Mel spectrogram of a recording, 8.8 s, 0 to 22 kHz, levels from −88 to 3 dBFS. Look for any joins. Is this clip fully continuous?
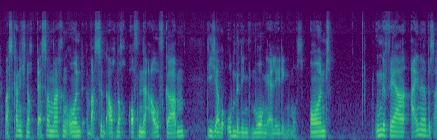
no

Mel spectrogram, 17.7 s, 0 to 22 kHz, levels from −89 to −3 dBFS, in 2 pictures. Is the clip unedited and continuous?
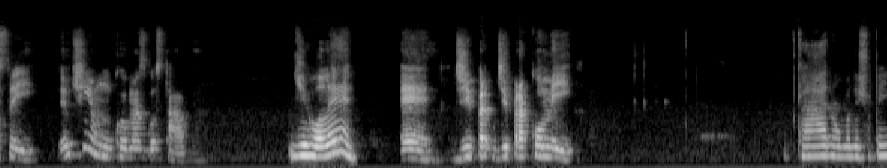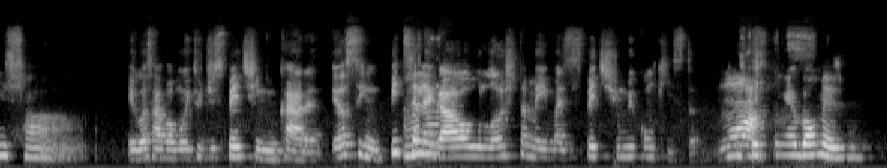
yes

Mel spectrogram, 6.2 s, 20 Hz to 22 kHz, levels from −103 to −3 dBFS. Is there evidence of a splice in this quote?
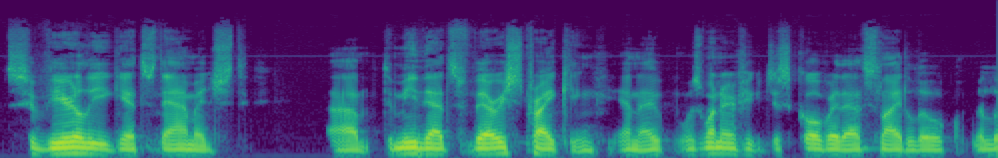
no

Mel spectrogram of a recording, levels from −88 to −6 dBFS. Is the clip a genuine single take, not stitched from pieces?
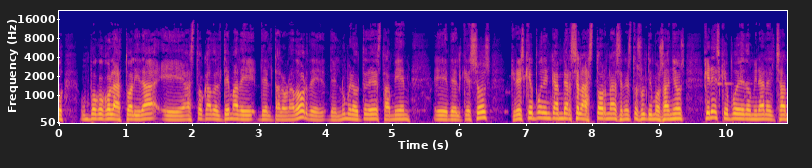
no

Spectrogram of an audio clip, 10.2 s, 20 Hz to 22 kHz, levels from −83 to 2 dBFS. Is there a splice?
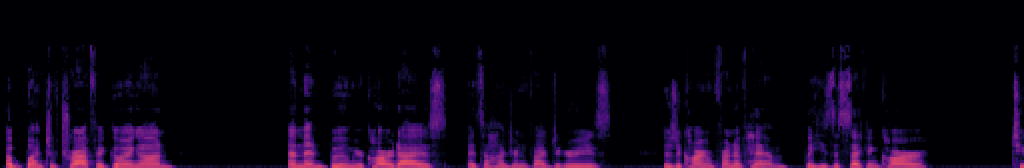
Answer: yes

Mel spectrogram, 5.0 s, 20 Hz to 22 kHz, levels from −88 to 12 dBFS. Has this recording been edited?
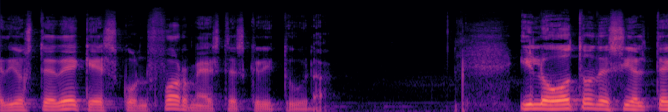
no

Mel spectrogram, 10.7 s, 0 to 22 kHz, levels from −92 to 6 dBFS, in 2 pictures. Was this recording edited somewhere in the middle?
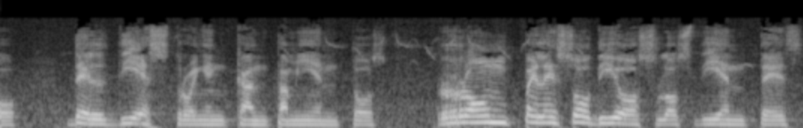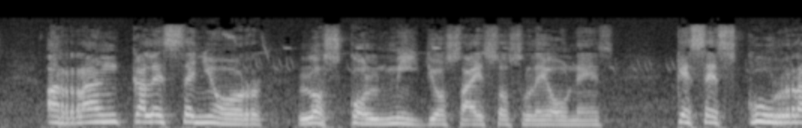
no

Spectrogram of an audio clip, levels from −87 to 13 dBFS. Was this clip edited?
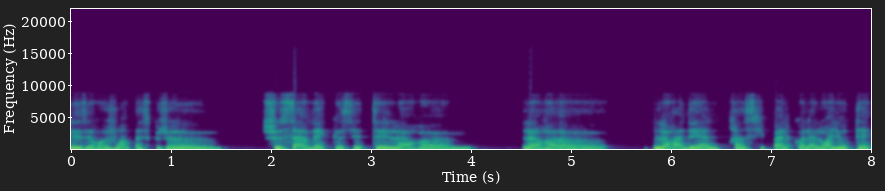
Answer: no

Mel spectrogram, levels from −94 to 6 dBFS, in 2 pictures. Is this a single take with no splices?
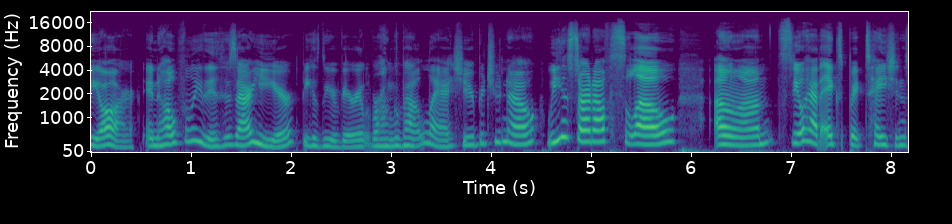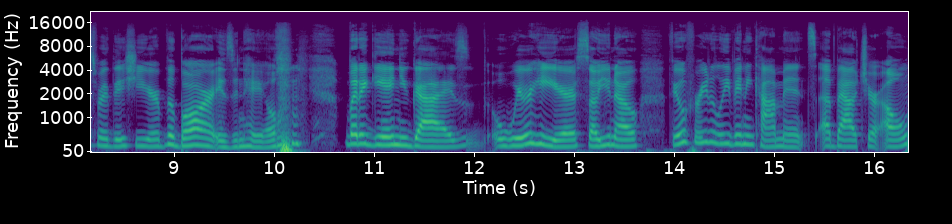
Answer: no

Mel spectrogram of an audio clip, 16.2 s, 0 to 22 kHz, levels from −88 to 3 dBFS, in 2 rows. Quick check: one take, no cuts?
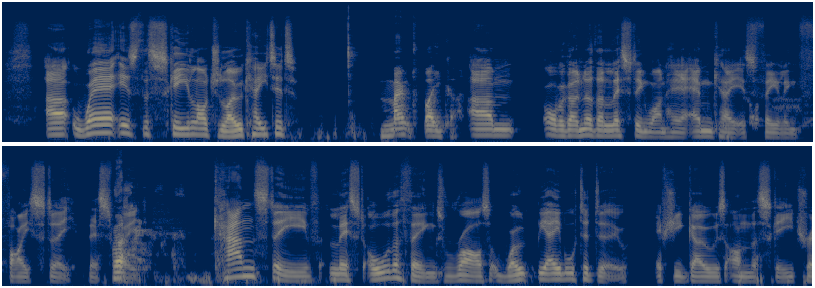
no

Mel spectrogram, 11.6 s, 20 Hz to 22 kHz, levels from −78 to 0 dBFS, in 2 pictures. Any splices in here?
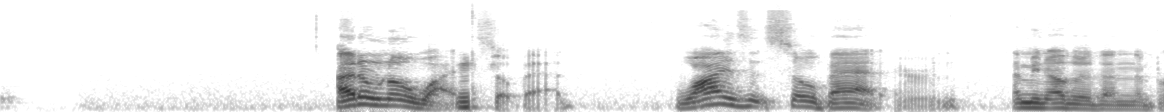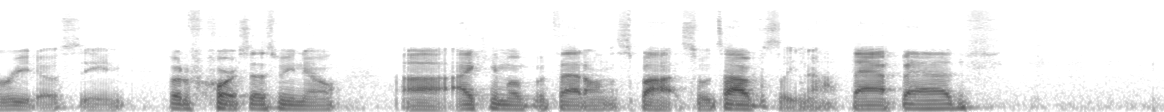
no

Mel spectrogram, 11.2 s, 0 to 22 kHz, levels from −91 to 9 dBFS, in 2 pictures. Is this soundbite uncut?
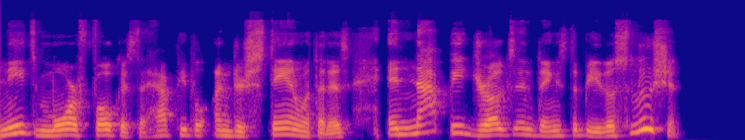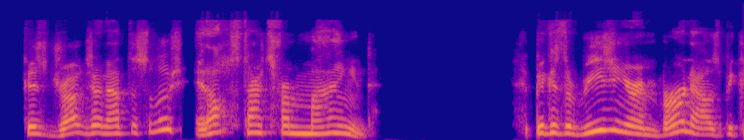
no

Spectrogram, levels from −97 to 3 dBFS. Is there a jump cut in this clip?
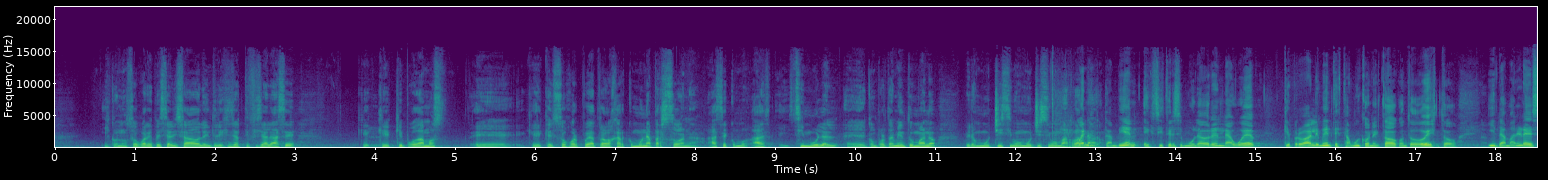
yes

